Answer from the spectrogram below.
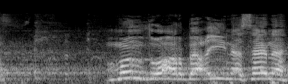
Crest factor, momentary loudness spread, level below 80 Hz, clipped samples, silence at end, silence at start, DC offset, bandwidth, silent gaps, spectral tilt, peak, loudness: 14 dB; 19 LU; -40 dBFS; under 0.1%; 0 s; 0 s; under 0.1%; 11.5 kHz; none; -4 dB/octave; 0 dBFS; -14 LUFS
